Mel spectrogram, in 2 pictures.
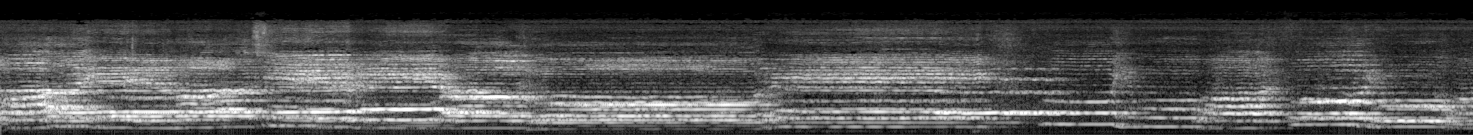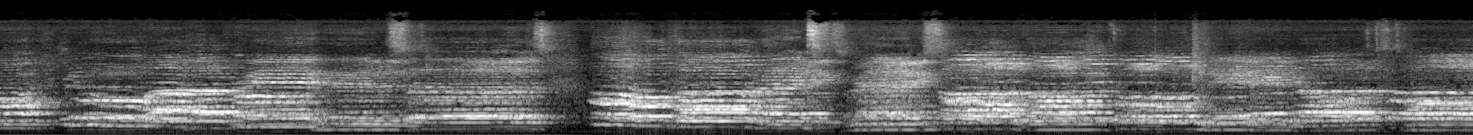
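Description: Small mixed vocal ensemble of men and women singing a cappella in harmony, holding chords that move in steps from one to the next, with a brief break about twenty seconds in.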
